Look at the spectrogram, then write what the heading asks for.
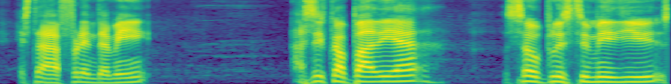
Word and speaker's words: Asif Kapadia: Acabamos de hablar con Anthony Dodmantel y está frente a mí Asif Kapadia. So pleased to meet you, so pleased to talk to you. Am I pronouncing this right?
